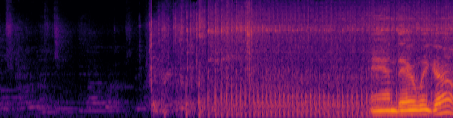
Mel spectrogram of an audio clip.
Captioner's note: engine starting sound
